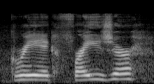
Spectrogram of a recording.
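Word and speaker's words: Greig: His name is Greg Fraser, but it's spelled F-R-E-I-G, or Greg Fraser.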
